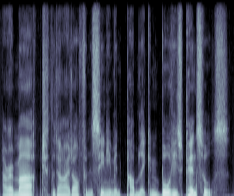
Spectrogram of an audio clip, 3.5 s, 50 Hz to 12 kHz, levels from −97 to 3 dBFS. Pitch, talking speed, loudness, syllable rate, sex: 105 Hz, 240 wpm, -19 LUFS, 5.6 syllables/s, male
